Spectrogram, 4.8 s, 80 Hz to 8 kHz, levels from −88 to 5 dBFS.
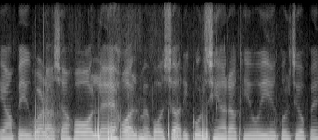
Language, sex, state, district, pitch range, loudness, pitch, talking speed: Chhattisgarhi, female, Chhattisgarh, Rajnandgaon, 190-200 Hz, -21 LUFS, 195 Hz, 215 wpm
